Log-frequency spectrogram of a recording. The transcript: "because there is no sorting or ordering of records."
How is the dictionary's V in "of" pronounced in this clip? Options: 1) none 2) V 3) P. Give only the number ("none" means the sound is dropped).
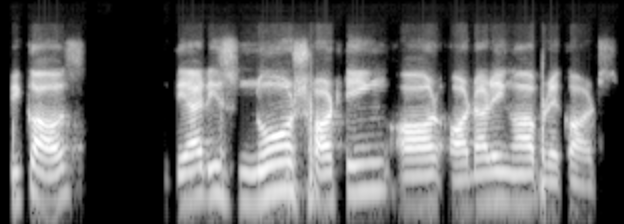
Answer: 3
